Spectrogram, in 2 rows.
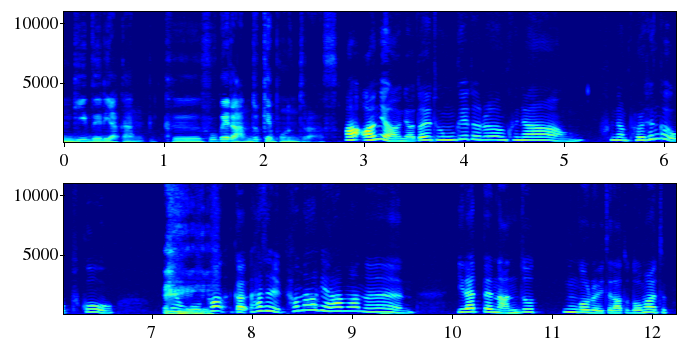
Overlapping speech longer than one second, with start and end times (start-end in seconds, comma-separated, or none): none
